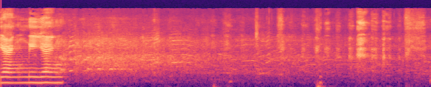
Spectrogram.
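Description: A crowd of women laughs and murmurs.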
